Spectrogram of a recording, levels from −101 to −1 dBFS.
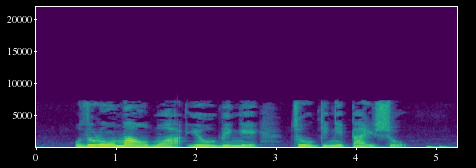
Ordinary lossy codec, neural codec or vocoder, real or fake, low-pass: AAC, 32 kbps; none; real; 7.2 kHz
